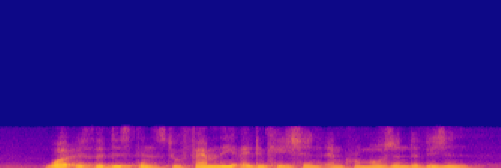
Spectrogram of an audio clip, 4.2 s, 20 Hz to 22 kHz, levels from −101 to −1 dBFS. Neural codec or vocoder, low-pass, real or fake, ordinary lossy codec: codec, 16 kHz in and 24 kHz out, 0.9 kbps, LongCat-Audio-Codec, four codebook decoder; 5.4 kHz; fake; AAC, 32 kbps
